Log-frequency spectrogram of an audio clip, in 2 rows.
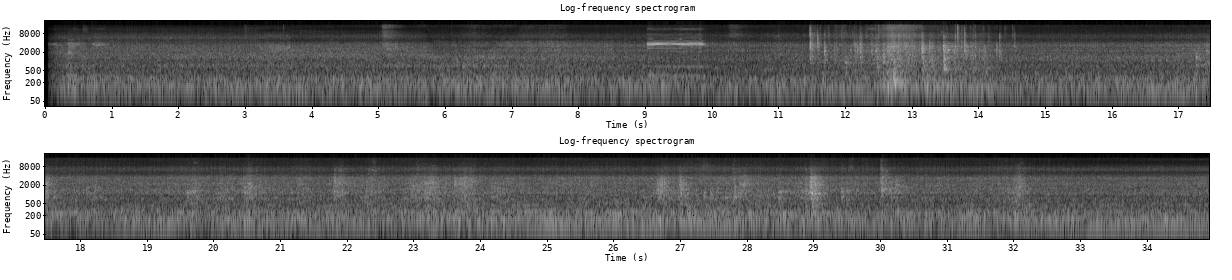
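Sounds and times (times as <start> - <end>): wheel loader diesel engine: 0.0 - 34.9
clanks: 11.4 - 14.8, 26.5 - 30.7.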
